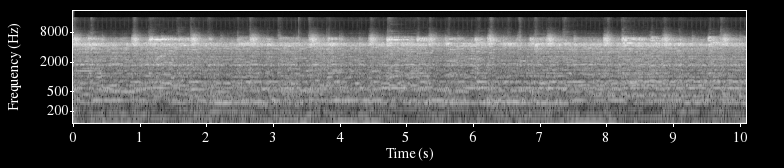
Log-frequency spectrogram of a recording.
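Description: Instrumental music: an electric guitar played live over a dense stack of looper overdubs, many layered guitar loops running together in a steady rhythm.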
